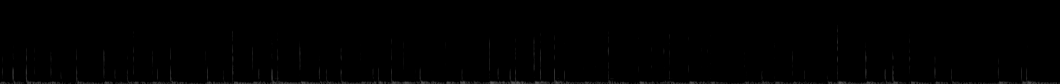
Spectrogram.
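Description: Long nails tap and scratch rapidly across the glass screen of a small tablet in a yellow foam case, making dozens of crisp, bright clicks mixed with faint scraping. A steady low hum runs underneath the quiet tapping throughout.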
